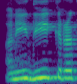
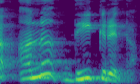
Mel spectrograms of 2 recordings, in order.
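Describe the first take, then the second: First: अनिधिकृत with an added i, "a-ni-dhi-krit"; mispronounced ANIDHIKRIT. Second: अनधिकृत slow and loud, "an-dhi-krit"; correct ANADHIKRIT. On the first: Teacher showing students the wrong word, अनिधिकृत said with "ni". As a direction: put "ni" in अनिधिकृत. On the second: Teacher correcting the word, अनधिकृत slow with a clean "an". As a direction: separate the अन in अनधिकृत, no i after न. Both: Shown as a demonstration. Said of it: "अनिधिकृत नहीं होता".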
